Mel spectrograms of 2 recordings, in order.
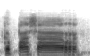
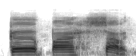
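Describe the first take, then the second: First: The pitch stays level at the end. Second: The pitch falls at the end. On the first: It confirms that going to the market is required. "itu memberitahu, mengkonfirmasikan" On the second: It is a command to go to the market. "intonasinya turun"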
